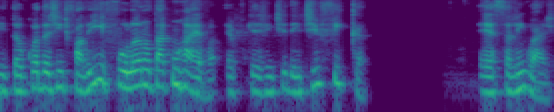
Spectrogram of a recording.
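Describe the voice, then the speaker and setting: With a quiet background behind him, a man speaks at a high pitch with ordinary pitch variation. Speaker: self-knowledge talk show host. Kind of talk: casual interview chat on live stream. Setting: live stream. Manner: gets loud and higher when excited.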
